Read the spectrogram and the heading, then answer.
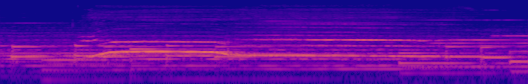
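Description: A dog howls at night from the direction of a cemetery, long drawn-out wailing tones that slide up and then hold steady, overlapping and moderately loud for about eight seconds.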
